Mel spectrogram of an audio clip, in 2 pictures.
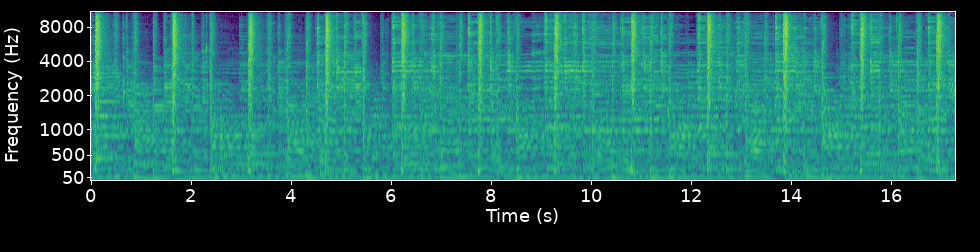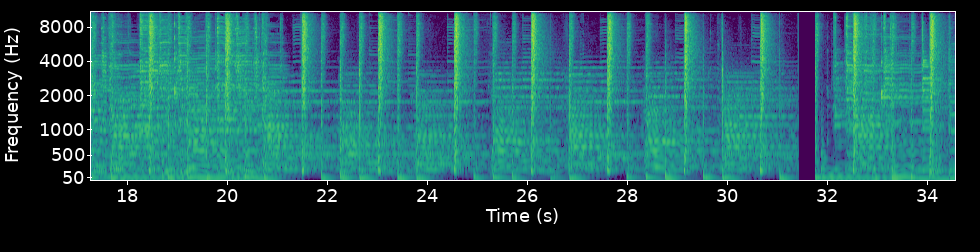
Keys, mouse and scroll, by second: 0.5 click, 5.0 ctrl+a, 6.0 ctrl+d, 8.0 click, 9.4 ctrl+v, 10.2-11.8 drag, 11.8 ctrl+t, 12.5-15.0 drag, 15.0 scroll up 1, 15.6 click, 16.8 scroll down 1, 17.6 click, 18.5 ctrl+t, 19.4-20.8 drag, 20.8 right click, 21.8-25.4 drag, 25.4 scroll down 1, 27.8-31.9 drag, 31.9 ctrl+t, 32.1 right click, 32.9-34.5 drag.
